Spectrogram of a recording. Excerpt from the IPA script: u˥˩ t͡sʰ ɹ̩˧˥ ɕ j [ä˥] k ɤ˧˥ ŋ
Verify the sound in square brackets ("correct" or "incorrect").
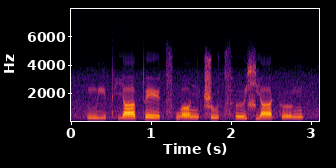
incorrect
